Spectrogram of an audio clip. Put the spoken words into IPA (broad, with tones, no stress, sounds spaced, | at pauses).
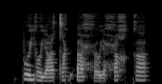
p ʊ˥˧ j o˧˩ j i˧˩ tˤ ʏ˥˧ ɡ ʔ ʌ˧˩ ħ o˩˧ j ħ ʏ˥ χ k ʌ˥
